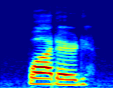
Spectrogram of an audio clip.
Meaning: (verb) simple past and past participle of water; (adjective) 1. Supplied with water 2. Marked with wavy lines like those made by water
- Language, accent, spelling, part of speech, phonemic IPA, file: English, US, watered, verb / adjective, /ˈwɔːtə(ɹ)d/, En-us-watered.ogg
